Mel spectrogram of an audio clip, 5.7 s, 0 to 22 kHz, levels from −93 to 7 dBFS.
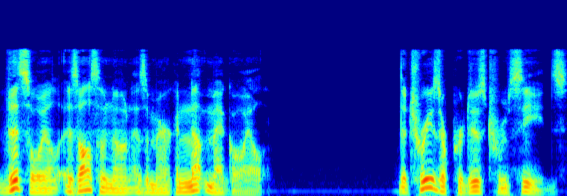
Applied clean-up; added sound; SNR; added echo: none; none; none; none.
